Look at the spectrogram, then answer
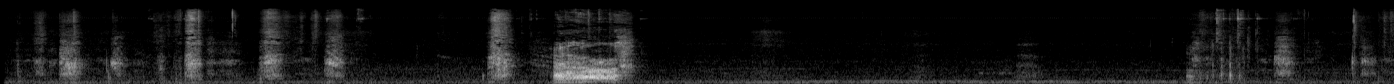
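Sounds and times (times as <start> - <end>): dog barking and growling: 4.9 - 6.4.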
